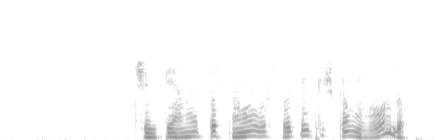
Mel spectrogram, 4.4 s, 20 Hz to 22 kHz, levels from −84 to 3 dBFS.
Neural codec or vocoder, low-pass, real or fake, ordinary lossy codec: none; 3.6 kHz; real; Opus, 64 kbps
